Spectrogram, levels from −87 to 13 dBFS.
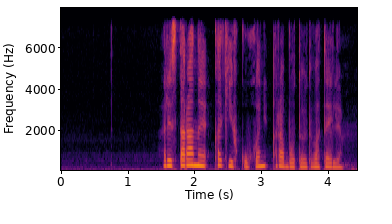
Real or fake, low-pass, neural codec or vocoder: real; 7.2 kHz; none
